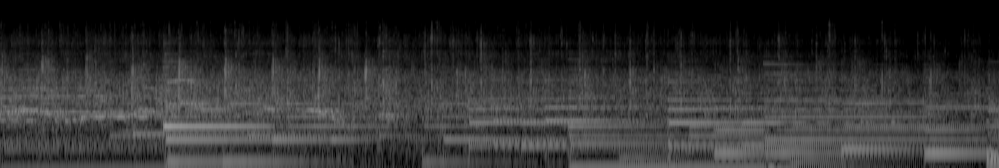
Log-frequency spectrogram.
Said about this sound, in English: Proud of you. Well, come on, give Jesus one more wonderful hand clap.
